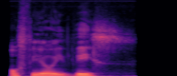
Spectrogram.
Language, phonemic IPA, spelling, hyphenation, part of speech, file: Greek, /o.fi.o.iˈðis/, οφιοειδής, ο‧φι‧ο‧ει‧δής, adjective, EL-οφιοειδής.ogg
- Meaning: snakelike, ophidian, anguineous, serpentine, sinuous, meandering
